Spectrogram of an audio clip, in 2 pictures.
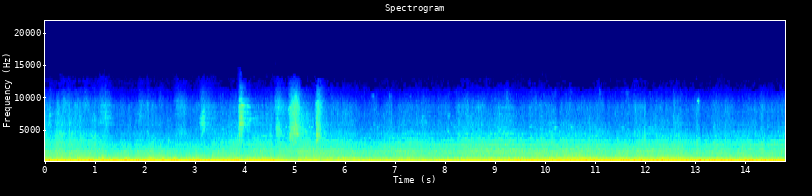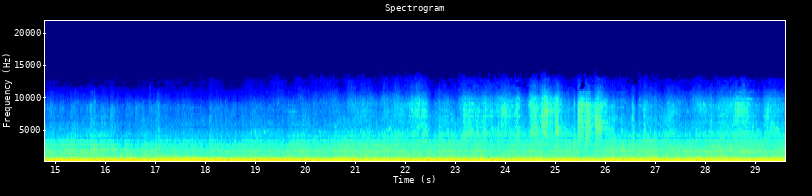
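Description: A freight train's cars rolling past at speed: a steady rumble of steel wheels on rail with clickety-clack, and a few brief high-pitched squeals from the wheels twice along the way.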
